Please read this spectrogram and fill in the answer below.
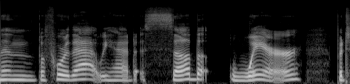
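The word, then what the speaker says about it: Subwvre: before that we had sub ware but it's print it's uh spelled uh instead of w-a-r-e it's w-v-r-e but pronounced sub-where the song called oregon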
